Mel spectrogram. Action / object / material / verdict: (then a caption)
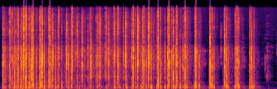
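tap / padded fabric zipper pouch / fabric / none. Fingertips tap and scratch very fast on a small, padded green fabric pencil case with a zipper. Rapid, dull, low-pitched thuds blend with soft scratching, then thin out into a few separate taps before stopping.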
